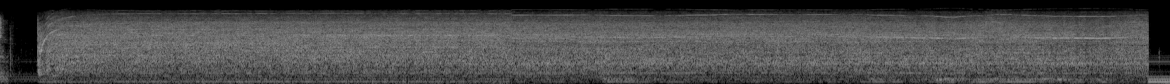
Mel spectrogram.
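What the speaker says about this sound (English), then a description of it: "we got to get some of this old rust and this undercoating and all that stuff ground off of here" Wire wheel on a grinder scouring old rust and undercoating off the axle of a 1966 Chevy one-ton dually, a loud, steady high-pitched whir and scrape that runs unbroken from start to end.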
